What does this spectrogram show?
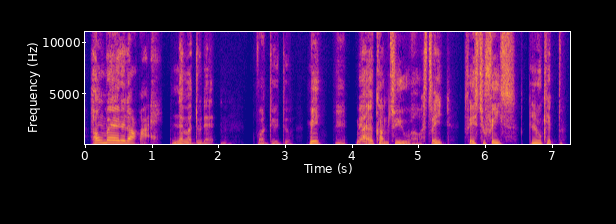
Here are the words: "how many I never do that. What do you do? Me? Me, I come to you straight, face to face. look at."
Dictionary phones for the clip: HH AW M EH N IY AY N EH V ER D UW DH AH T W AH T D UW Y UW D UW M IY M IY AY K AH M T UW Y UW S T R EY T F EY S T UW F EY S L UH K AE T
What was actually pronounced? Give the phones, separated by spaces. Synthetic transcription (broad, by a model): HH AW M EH L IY AY N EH V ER D UW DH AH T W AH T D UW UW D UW M IY M IY AY K AH M T UW Y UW S T R EY T F EY S T UW F EY S L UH K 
